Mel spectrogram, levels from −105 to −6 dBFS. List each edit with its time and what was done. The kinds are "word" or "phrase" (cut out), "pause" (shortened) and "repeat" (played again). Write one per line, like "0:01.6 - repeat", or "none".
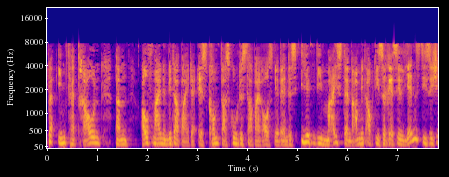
none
